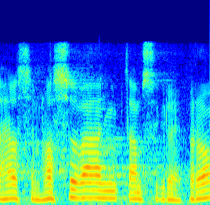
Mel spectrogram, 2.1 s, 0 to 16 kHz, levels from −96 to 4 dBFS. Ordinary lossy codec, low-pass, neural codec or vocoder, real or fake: AAC, 64 kbps; 7.2 kHz; none; real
